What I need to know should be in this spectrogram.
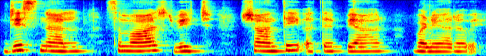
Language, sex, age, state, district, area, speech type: Punjabi, female, 45-60, Punjab, Jalandhar, urban, spontaneous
